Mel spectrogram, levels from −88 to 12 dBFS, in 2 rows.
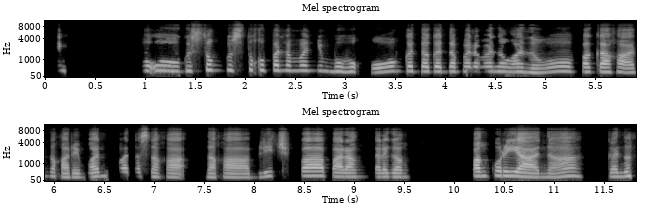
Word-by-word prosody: eh, 280 - -14 0.8
oo 280 +1 -2 0.2
gustong-gusto 300 +3 -1
ko 310 - -3
pa 305 - +4
naman 290 -1 -3
yung 265 -3 -9
buhok 240 -1 -2
ko 205 - -2 0.2
ang - - -26
ganda-ganda 245 -1 +1
pa 250 - -2
naman 245 0 -4
ng 245 -1 -3 0.2
ano, 200 -2 -3 0.4
pagkaka-ano, 225 -3 +2
naka-rebond 175 +3 -1
pa 220 - -5
tapos 205 -1 +2
naka 180 -1 0 0.3
naka-bleach 170 +3 -1
pa 230 0 +6
parang 185 -3 +2
talagang, 185 0 0 0.7
pang-koreana, 215 -3 +4 0.3
gano'n 195 +3 -1
220 Hz, 130 wpm, -22 LUFS, 185-250 Hz, 0.8 s, pa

